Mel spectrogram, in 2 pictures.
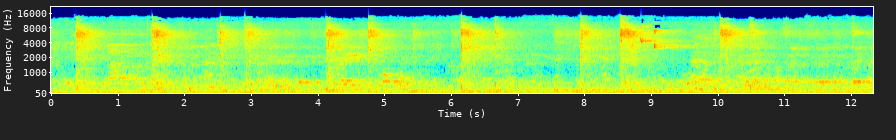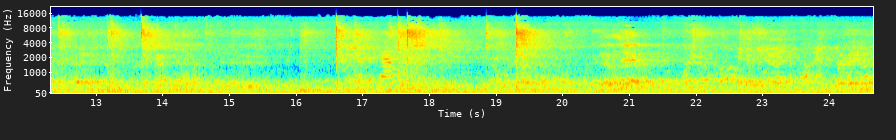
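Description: A dull low rumble of many people playing fills a large echoing hall.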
